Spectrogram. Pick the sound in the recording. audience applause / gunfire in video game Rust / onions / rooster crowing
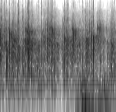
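audience applause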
